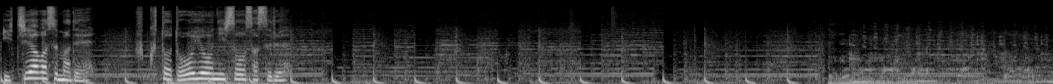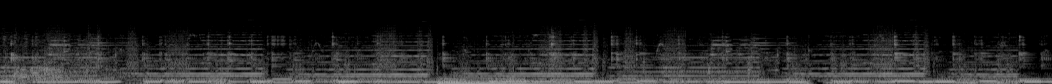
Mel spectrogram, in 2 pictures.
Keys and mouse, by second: 2.0-8.6 drag, 10.4-11.6 drag, 14.6 click, 15.5 click, 18.2 shift+middle click, 19.1 middle click, 20.1 middle click.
